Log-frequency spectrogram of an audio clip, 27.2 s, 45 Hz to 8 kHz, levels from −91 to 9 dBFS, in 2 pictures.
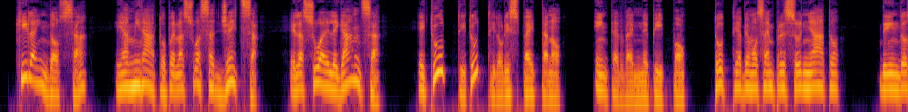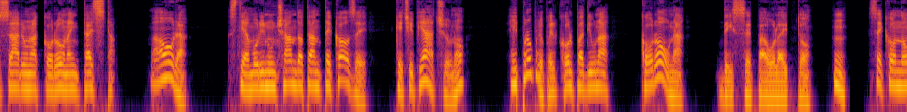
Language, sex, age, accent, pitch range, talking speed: Italian, male, 50-69, native, 110-160 Hz, 110 wpm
